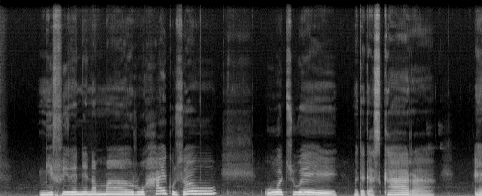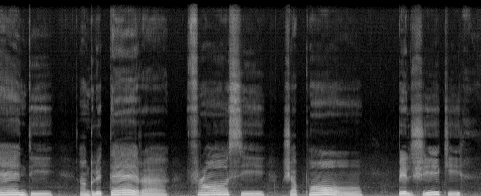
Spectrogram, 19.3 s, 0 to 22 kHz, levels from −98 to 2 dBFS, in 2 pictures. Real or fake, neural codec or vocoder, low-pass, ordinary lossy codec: fake; vocoder, 48 kHz, 128 mel bands, Vocos; none; none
